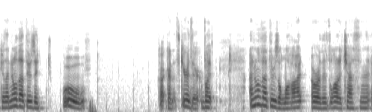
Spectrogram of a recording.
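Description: A young man hosting a gaming channel, hoarse from losing his voice, rambling through casual gameplay commentary with fillers and swearing. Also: on the high side, a little mellow.

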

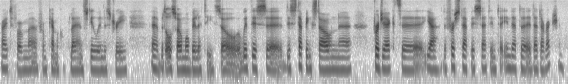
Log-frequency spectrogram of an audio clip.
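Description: A middle-aged woman speaking in an outdoor interview, halting with many restarts and easy laughs, on a lapel mic. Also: deep voice, monotone, creaky, darkish tone. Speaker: energy company representative. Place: outdoors at an industrial port site.

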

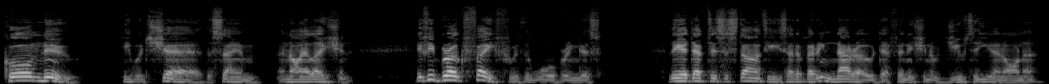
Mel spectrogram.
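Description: A man reads a scripted story as an audiobook narrator. His delivery is measured and deliberate, with a dramatic weight on the phrases. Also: medium pitch, a bit bright, breathy edge. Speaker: audiobook narrator and channel host.

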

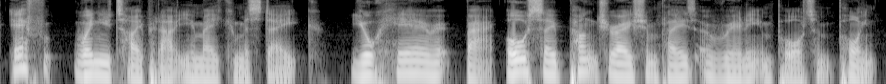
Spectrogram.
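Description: Gravelly British man explaining software. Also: mid-range voice, no echo, studio quality. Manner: plain, explanatory, lightly chatty. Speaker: software reviewer. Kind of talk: screen-recorded software tutorial.

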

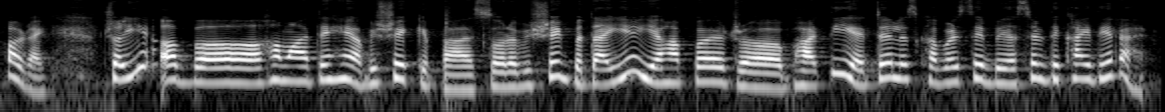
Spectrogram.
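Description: A woman in her thirties anchoring live business news from a TV studio, brisk but with frequent fillers. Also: fairly high pitch, animated.

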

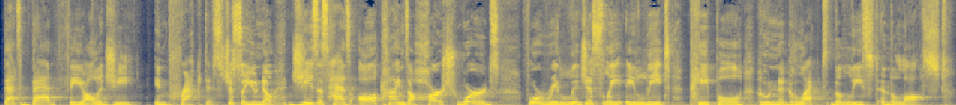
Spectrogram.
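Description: A man's voice: high-pitched, lively intonation, takes it slowly, fairly bright tone. American man, forties, pastor, conversational sermon delivery, folksy, emphatic, repeated phrases. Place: church stage, indoors.

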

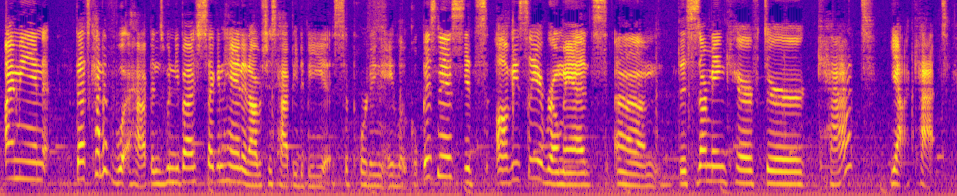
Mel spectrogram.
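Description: A woman's voice: mid-range voice, expressive, normal speed, slight background noise, low-quality recording. A young woman from Texas, talking chattily to her phone camera from a parked car, with lots of "like"s. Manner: chatty, bubbly, many "like"s. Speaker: book vlogger. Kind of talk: casual vlog chat to camera. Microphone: phone camera at arm's length. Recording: soft background music under voice.

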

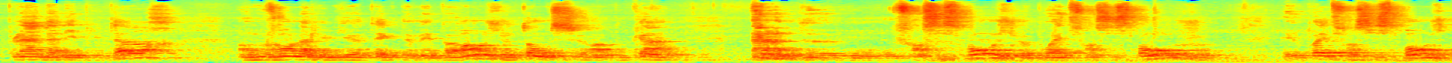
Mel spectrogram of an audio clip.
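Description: Older man, mellow voice, digressive halting talk, roomy echo, heard from a distance. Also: mid-range voice, slight background noise. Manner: digressive, halting, many fillers and restarts. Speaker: guest author. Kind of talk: rambling spoken memoir talk. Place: literary café meeting room. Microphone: desk mic on stand, seated. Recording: very echoey room, mic at a distance.

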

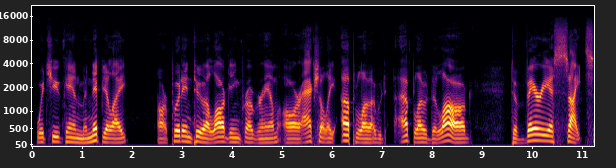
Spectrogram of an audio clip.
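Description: A man giving an unscripted, step-by-step screen-share tutorial as a hobbyist, in a halting, explanatory manner. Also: medium pitch, gravelly, clean tone, no echo, clean studio sound. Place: indoors, close dry voice-over for a screen recording.

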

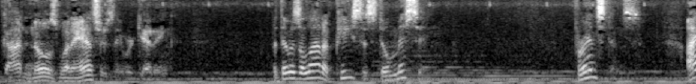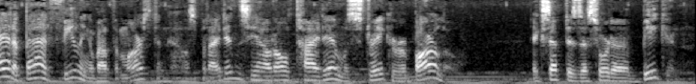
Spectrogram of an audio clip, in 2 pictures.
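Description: An actor in a radio drama playing a weary man who recounts a fight against evil, reflective and halting. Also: a little high, sing-song. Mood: grave, reflective. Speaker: narrator telling his story to a priest. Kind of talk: radio drama acting, confessional narration. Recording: radio drama with music bed.

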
